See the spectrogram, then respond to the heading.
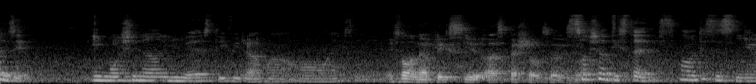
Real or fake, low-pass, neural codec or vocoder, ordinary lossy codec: real; none; none; none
